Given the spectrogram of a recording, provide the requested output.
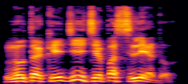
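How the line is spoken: Bellowed order. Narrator (Russian): гаркнул Джеррисон

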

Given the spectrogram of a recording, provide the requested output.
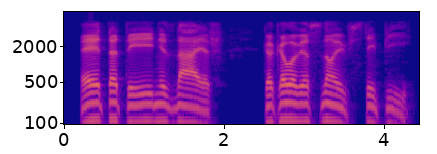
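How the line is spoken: Calm reply. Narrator (Russian): спокойно ответил шепет

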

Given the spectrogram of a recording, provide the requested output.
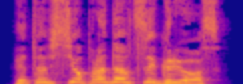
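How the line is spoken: Barked. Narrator (Russian): рявкнул Костоправ

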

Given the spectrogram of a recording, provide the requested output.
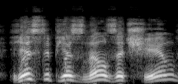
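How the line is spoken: Sighing. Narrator (Russian): вздохнул Лужин

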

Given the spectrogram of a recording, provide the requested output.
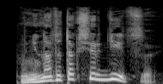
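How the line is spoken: Frightened babbling. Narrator (Russian): испуганно залепетал

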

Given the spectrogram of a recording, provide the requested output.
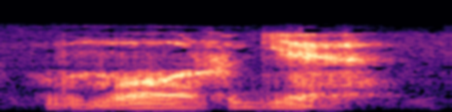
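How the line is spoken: Sepulchral voice. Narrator (Russian): загробным голосом ответил

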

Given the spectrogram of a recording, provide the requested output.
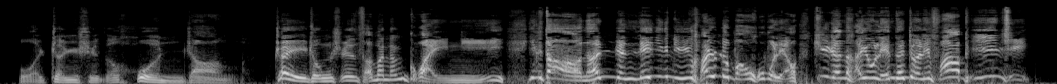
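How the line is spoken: Long sigh, self-reproachful. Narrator (Chinese): 胡铁花呆了半晌，长长地叹了一口气

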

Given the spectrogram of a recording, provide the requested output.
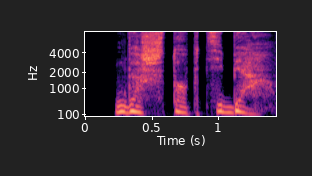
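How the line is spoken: Whispered curse. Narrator (Russian): выругалась шепотом, в очередной раз споткнувшись о прилипшего ко мне Айварта

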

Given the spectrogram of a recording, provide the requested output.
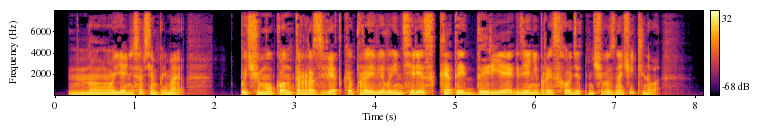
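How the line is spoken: Muttered. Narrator (Russian): пробормотал замполит полка

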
